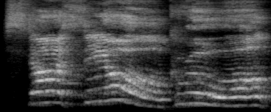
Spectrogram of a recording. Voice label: sight lost shout soldier female, battle barks; Dialog; Sinecure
